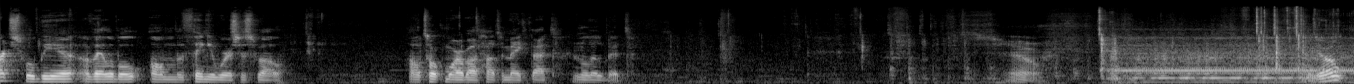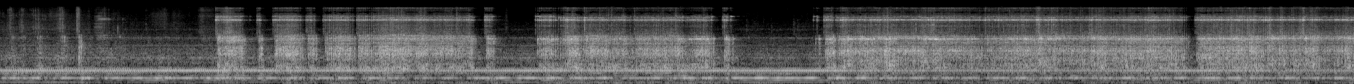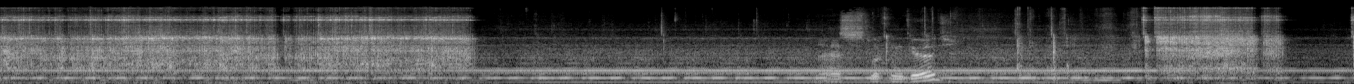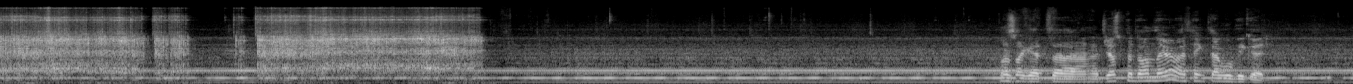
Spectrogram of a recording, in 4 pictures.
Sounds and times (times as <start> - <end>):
Speech: 0.0 - 2.9, 4.1 - 6.4, 10.0 - 10.5, 13.0 - 13.5, 35.2 - 36.7, 50.6 - 53.4.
